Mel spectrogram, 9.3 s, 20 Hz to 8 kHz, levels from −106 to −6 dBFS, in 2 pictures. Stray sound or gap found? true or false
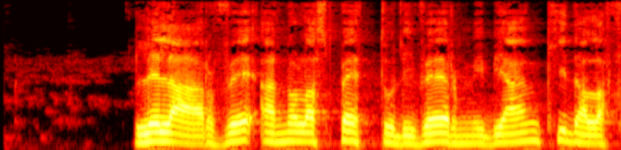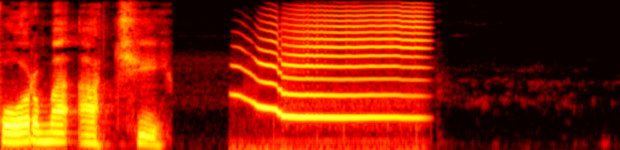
true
